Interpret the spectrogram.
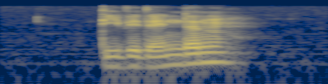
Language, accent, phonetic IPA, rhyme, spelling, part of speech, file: German, Austria, [diviˈdɛndn̩], -ɛndn̩, Dividenden, noun, De-at-Dividenden.ogg
- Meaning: plural of Dividende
